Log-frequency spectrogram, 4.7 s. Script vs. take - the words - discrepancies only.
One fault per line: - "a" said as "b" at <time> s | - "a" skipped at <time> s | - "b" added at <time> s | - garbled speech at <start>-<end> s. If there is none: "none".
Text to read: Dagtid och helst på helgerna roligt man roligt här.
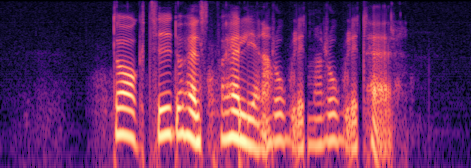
none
